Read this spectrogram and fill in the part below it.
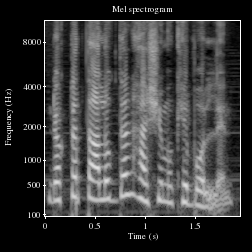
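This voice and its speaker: Female storyteller, scripted romantic-drama narration, high voice, dry of nothing but faint echo-free music bed. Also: expressive, fairly quick, vocal fry.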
